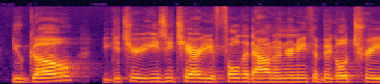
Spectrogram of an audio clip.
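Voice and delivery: usual speaking voice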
